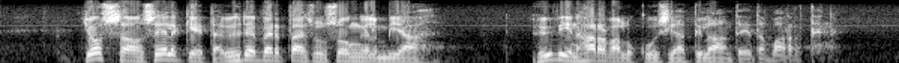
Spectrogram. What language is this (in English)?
Finnish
